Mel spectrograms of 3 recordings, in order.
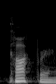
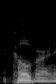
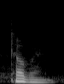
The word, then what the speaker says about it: Cockburn: thing came from oh it's Cockburn right Coburn yeah Coburn many people pronounce a Cockburn which is yeah Alexander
